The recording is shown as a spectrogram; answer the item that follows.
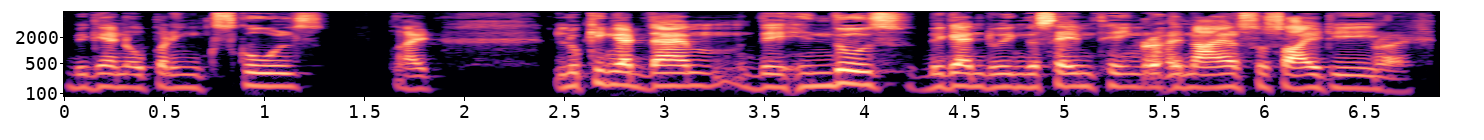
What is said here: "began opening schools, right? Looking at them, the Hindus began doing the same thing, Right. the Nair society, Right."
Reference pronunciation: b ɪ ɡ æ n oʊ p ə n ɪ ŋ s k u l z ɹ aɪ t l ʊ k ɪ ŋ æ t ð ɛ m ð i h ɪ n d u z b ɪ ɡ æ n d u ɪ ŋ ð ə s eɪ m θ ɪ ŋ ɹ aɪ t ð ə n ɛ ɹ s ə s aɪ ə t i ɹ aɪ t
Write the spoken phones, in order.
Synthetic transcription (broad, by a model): b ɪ ɡ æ n oʊ p ə n ɪ ŋ s k u l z ɹ aɪ t l ʊ k ɪ ŋ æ t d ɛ m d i h ɪ n d u z b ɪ ɡ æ n d u ɪ ŋ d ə s eɪ m t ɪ ŋ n aɪ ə ɹ s ə s aɪ ə t i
